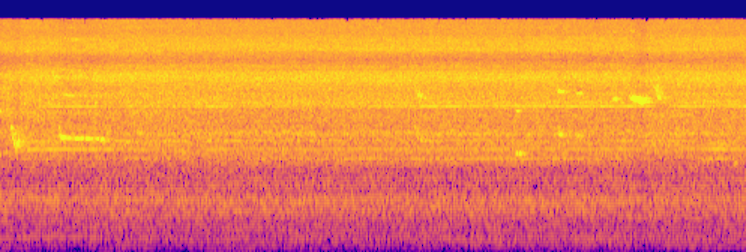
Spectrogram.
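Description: Handheld hair dryer switched on and blowing steadily, drying wet spray paint. It makes an even rush of air with a faint thin whistle.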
